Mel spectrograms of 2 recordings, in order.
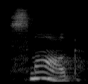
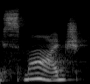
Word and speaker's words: smog: is the word smog smog it does not say smodge there's nothing after the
